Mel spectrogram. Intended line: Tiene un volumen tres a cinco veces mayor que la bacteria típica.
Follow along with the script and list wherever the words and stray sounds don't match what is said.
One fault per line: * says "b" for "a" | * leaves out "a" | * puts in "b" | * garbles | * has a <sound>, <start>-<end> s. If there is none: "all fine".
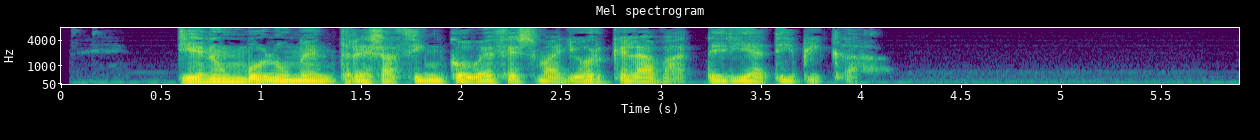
all fine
